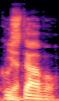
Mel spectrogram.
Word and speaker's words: Gustavo: Gustavo.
